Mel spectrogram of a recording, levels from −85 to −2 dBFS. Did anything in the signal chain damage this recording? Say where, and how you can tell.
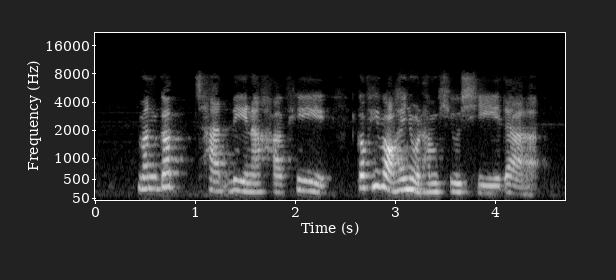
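No, nothing in the signal chain damaged this audio.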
